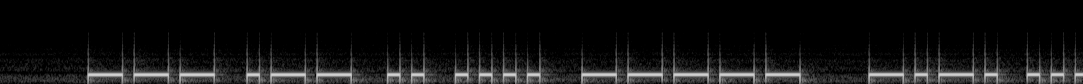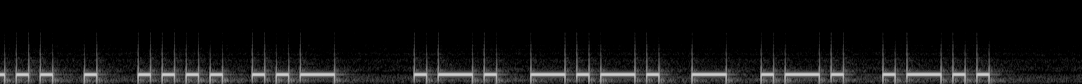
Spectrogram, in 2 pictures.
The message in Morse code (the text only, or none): OWIH0 C5EHU RCTRL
